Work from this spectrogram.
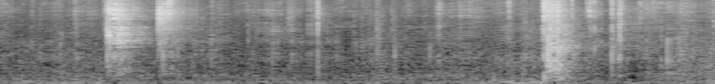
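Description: A palm-sized, solid white block of gym chalk (magnesium carbonate) is held in both hands and squeezed and crushed by fingers and thumbs over a pile of chalk powder. Crisp, bright crunches burst out in short, sharp snaps, with faint crackling between them.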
